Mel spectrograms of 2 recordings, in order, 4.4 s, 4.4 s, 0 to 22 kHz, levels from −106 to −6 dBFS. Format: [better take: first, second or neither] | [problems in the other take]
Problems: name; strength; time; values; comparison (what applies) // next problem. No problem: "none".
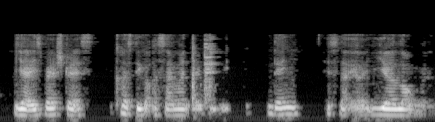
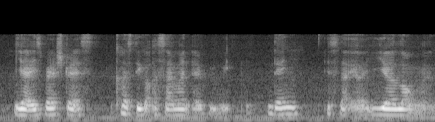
second | noise reduction (classical method spectral subtraction)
